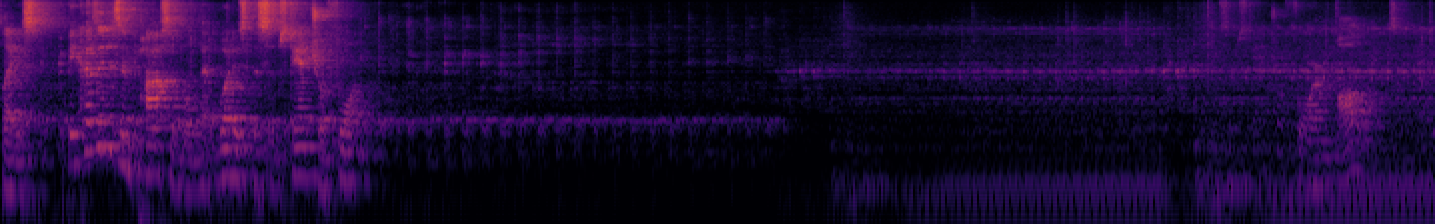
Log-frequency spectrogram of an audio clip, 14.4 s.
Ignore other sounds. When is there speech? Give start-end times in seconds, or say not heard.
0.0-3.5, 12.1-14.3.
